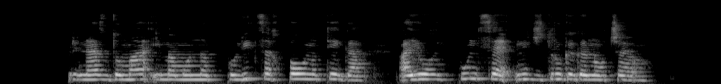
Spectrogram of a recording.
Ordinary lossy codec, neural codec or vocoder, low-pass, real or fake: none; none; 10.8 kHz; real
